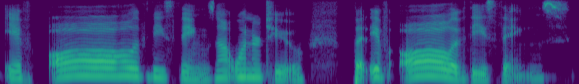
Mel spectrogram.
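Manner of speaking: ALL drawn out slowly and hit hard; slow emphatic all; stress on ALL. Shown as a demonstration. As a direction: lean on the word all, slow. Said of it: "It's like he's saying".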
